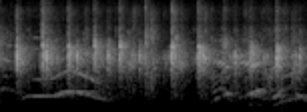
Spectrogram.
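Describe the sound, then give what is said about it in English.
An audience claps in a steady rhythm, sharp repeated claps about three or four per second, with voices rising and falling underneath, clapping to vote for keeping a music beat that was played. “For everybody that would keep that beat, clap it up if you would keep that beat.”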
